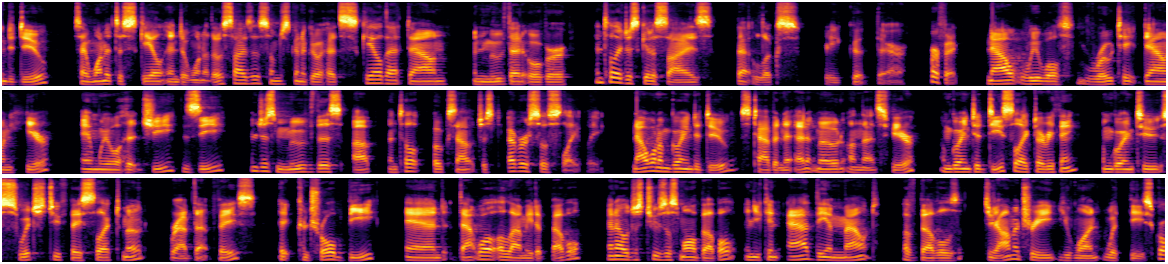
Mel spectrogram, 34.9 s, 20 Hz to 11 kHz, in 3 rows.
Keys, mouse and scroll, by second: 1.8 s, 3.8 g, 5.1 s, 6.3 g, 9.6-12.2 middle drag, 12.2 g, 16.4 z, 17.7 middle click, 18.0-18.8 scroll up 1, 18.8 Tab, 21.2 a, 23.6-24.7 drag, 26.3 ctrl+b.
